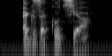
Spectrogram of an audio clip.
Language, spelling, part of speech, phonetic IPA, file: Polish, egzekucja, noun, [ˌɛɡzɛˈkut͡sʲja], Pl-egzekucja.ogg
